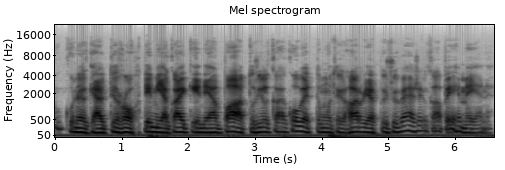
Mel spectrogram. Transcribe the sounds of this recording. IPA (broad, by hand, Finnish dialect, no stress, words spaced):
ku ne kæytːi rohtimiɑ kɑikːi nehæm pɑːtːu silkɑː koʋetːu mut se hɑrjɑs pysy ʋæhæ silkɑː pehmeænæ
